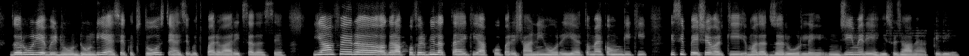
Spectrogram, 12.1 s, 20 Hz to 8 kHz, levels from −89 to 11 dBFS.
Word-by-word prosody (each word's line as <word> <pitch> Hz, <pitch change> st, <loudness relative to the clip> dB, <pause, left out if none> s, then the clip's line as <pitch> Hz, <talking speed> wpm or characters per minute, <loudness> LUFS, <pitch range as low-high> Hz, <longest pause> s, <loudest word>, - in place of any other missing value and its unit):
ज़रूर 255 Hz, +3 st, +5 dB
ये 250 Hz, -2 st, +7 dB
भी 235 Hz, 0 st, +1 dB
ढूँढ 210 Hz, -1 st, +1 dB
ढूँढिए 215 Hz, +4 st, +3 dB
ऐसे 220 Hz, +1 st, -3 dB
कुछ 220 Hz, 0 st, -11 dB
दोस्त 250 Hz, +3 st, 0 dB
या 210 Hz, -3 st, -1 dB
ऐसे 200 Hz, +1 st, -6 dB
कुछ 215 Hz, 0 st, -7 dB
पारिवारिक 200 Hz, -1 st, -1 dB
सदस्य। 190 Hz, -2 st, -5 dB, 0.4 s
या 295 Hz, +4 st, +5 dB
फिर 320 Hz, -2 st, +3 dB
अ, 300 Hz, -1 st, +5 dB, 0.2 s
अगर 250 Hz, 0 st, +3 dB
आपको 245 Hz, 0 st, +3 dB
फिर 255 Hz, +1 st, +3 dB
भी 300 Hz, +5 st, +3 dB
लगता 250 Hz, -3 st, +1 dB
है 230 Hz, -1 st, 0 dB
कि 235 Hz, +3 st, -5 dB
आपको 225 Hz, +3 st, -6 dB
परेशानी 205 Hz, -1 st, -2 dB
हो 210 Hz, -3 st, +1 dB
रही 200 Hz, +1 st, -1 dB
है, 200 Hz, 0 st, -1 dB
तो 220 Hz, +4 st, -9 dB
मैं 230 Hz, 0 st, -1 dB
कहूँगी 230 Hz, 0 st, -1 dB
कि 235 Hz, 0 st, -6 dB, 0.3 s
किसी 300 Hz, +2 st, -1 dB
पेशेवर 240 Hz, -3 st, +2 dB
की 230 Hz, -4 st, -4 dB
मदद 205 Hz, -1 st, -1 dB
ज़रूर 195 Hz, -4 st, 0 dB
लें। 180 Hz, +2 st, -4 dB
जी, 235 Hz, +5 st, -2 dB
मेरे 230 Hz, -4 st, -2 dB
यही 195 Hz, 0 st, -2 dB
सुझाव 195 Hz, -2 st, -3 dB
हैं 185 Hz, -, -7 dB
आपके 195 Hz, +1 st, -9 dB
लिए। 190 Hz, -2 st, -8 dB
215 Hz, 225 wpm, -23 LUFS, 200-245 Hz, 0.4 s, ये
